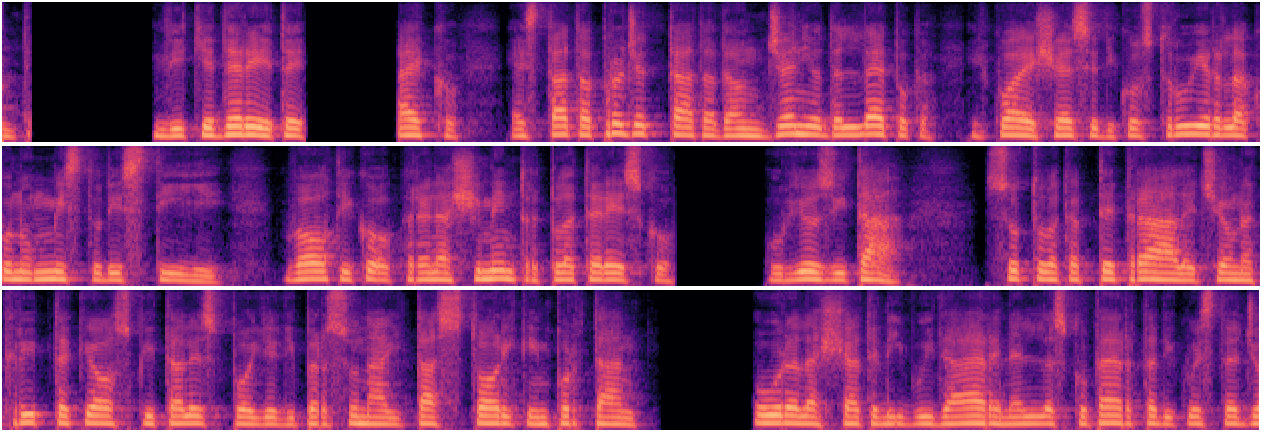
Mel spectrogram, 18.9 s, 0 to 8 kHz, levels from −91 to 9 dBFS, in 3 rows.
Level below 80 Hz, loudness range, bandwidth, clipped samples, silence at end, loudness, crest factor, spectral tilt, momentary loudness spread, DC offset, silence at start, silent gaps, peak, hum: -46 dBFS; 2 LU; 8 kHz; under 0.1%; 0 s; -14 LUFS; 14 dB; -6.5 dB/octave; 9 LU; under 0.1%; 0 s; 0.50-0.70 s, 1.72-1.93 s, 9.84-10.05 s, 16.08-16.28 s; 0 dBFS; none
